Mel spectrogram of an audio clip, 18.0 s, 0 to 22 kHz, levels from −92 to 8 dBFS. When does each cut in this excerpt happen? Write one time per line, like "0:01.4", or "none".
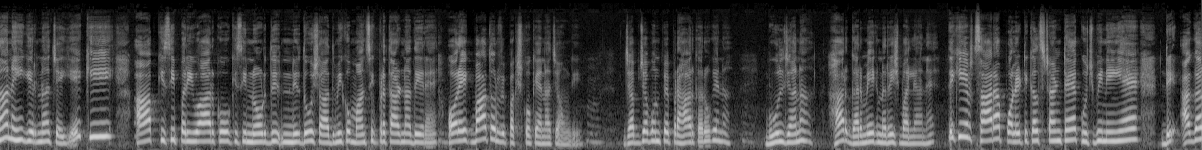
0:06.6
0:14.0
